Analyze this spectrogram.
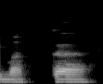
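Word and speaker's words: مكة: fi Makkah. Iya, jangan ditanwin fi Makkah.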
